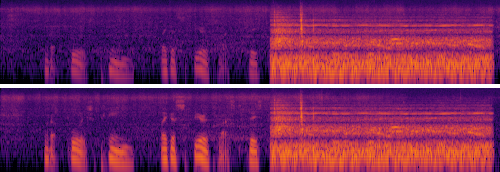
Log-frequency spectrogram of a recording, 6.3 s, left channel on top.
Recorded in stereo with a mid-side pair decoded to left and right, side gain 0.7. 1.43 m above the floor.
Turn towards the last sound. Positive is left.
turn(degrees=5)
